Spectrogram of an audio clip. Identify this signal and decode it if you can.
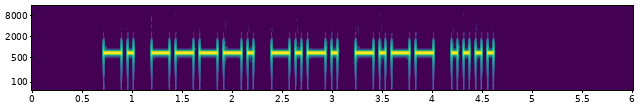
Morse code, heard as a keyed tone, about 20 wpm, 700 Hz. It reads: N9CYH
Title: USA Call Signs Repeated 3x 20wpm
